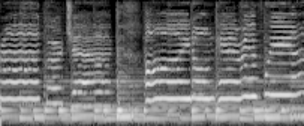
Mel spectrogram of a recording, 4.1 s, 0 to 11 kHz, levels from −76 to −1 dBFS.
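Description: Wrong sample rate throughout: the audio plays about 1.38 times too fast, which fits 16 kHz material played at 22 kHz, raising pitch about 5.5 semitones.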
